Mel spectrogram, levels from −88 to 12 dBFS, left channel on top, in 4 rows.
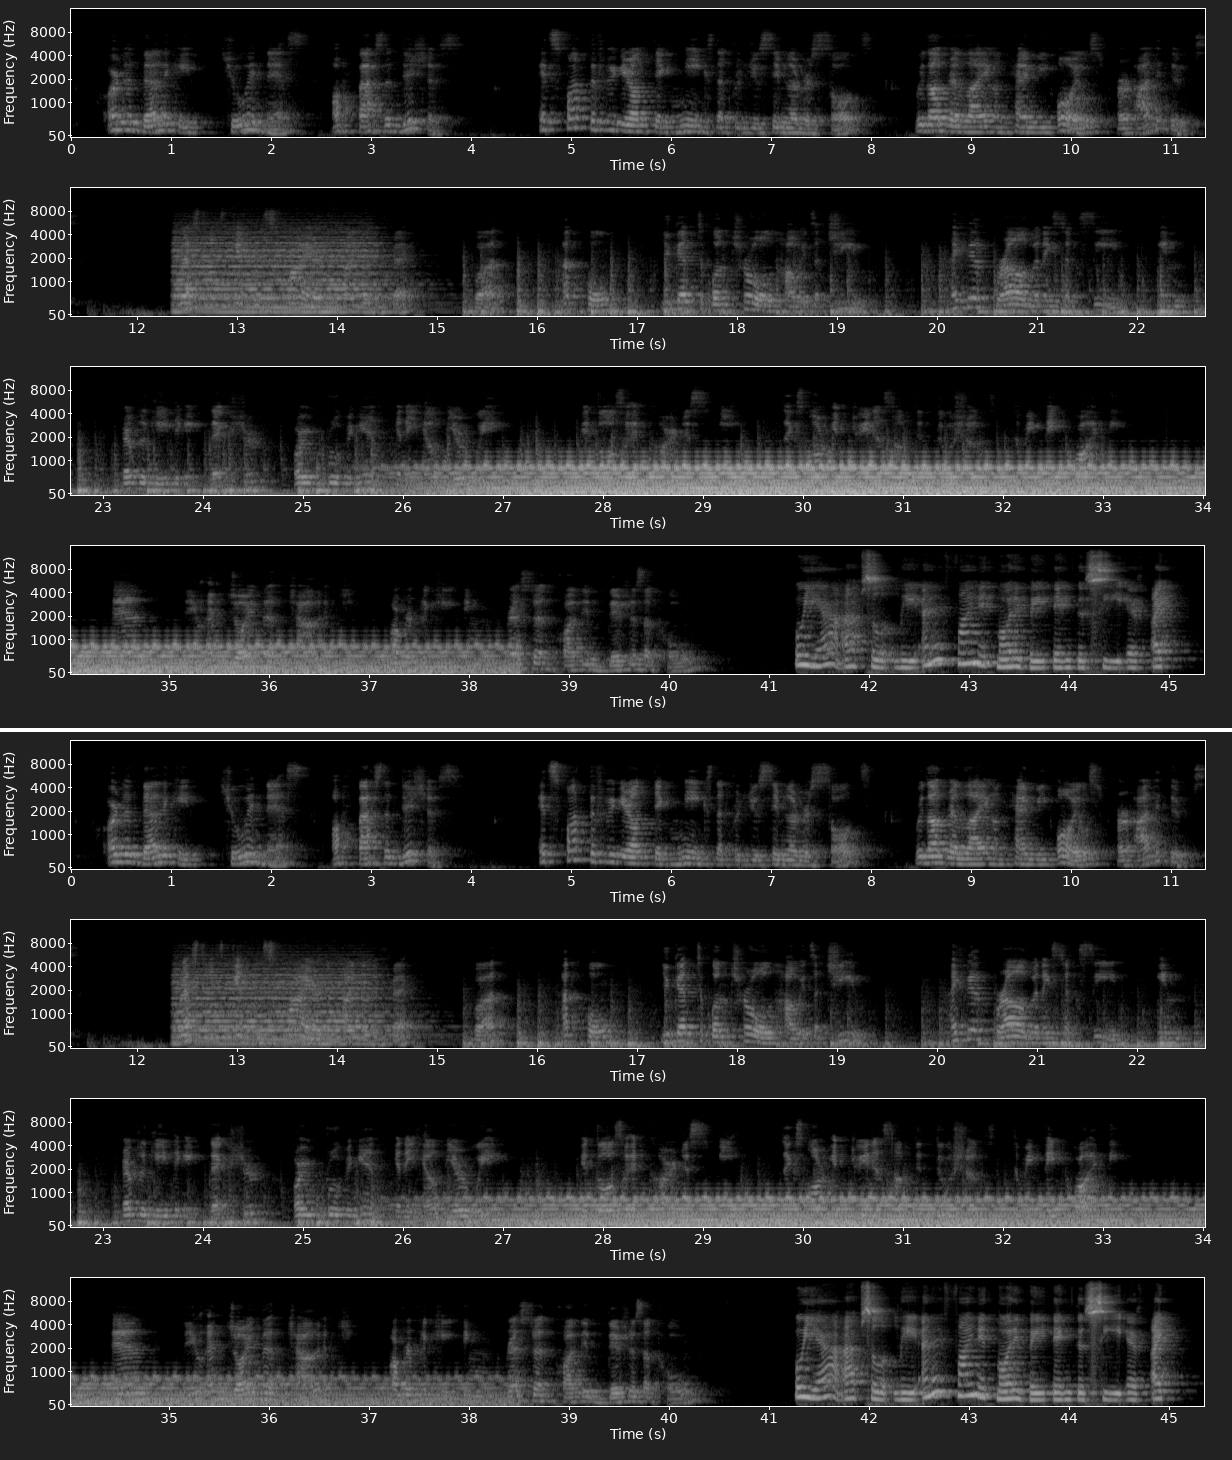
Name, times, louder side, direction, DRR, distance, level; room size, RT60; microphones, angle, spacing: voice 1, 0.4-1.2 1.5-2.3 2.6-3.8 4.7-7.8 8.4-11.3 12.4-14.7 15.3-15.6 16.2-16.9 17.2-19.3 20.1-22.5 23.2-24.6 24.9-27.1 27.8-29.4 29.8-33.2 34.4-36.8 37.2-40.3, right 1 dB, 75° right, 0 dB, 2.6 m, -42 dB
sound 1, 12.3-15.0, equal, ahead, 1.0 m, -39 dB
sound 2, 15.3-33.6, left 2 dB, 40° left, 1.1 m, -41 dB
sound 3, 25.7-38.5, left 7 dB, 70° left, 0.3 m, -27 dB
voice 2, 41.3-44.9, right 2 dB, 45° right, 3 dB, 0.8 m, -32 dB
11.0 x 7.9 x 2.8 m, 0.62 s
head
